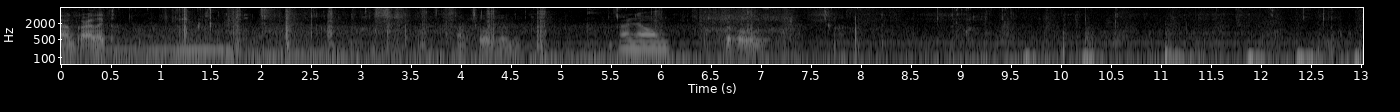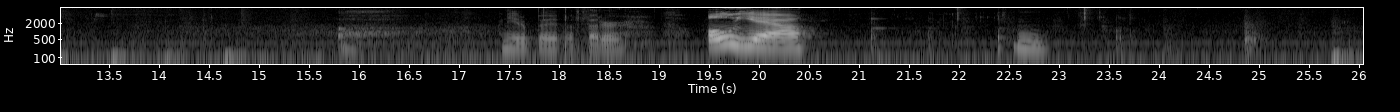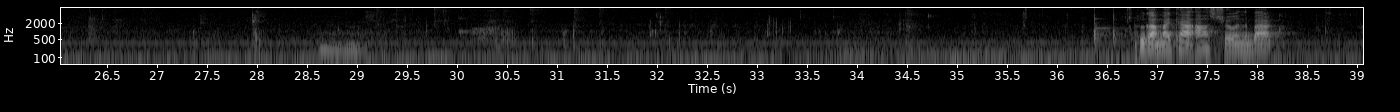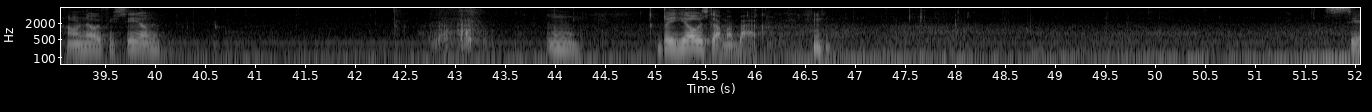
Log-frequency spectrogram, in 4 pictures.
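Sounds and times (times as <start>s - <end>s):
faint steady hum: 0.0s - 52.0s
chewing and mouth sounds: 0.5s - 6.6s, 7.2s - 13.6s, 21.8s - 23.8s, 27.3s - 36.8s, 46.2s - 51.7s.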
